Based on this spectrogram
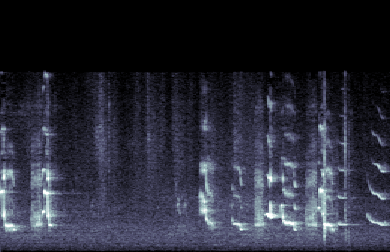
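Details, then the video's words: Common myna in song, mixing rasping bursts with clear descending whistles in an irregular chatter, several notes close together near the end, with a soft steady hiss behind. "Common Myna (Acridotheres Tristis) sings"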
